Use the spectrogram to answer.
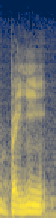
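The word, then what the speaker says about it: בית: And then we have another house that we're familiar with that's called Beit or Bayit, and that means a house, and that's spelled with a Bet, a Yod, and a Tav.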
